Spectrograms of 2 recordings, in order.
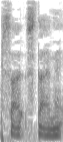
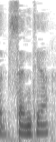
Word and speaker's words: absentia: a mistake you know when I say the word abania it's not abania it's Absentia it's I was pronouncing it wrong and for some reason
